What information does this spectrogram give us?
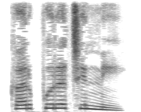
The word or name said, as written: ಕರ್ಪುರಚಿನ್ನಿ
